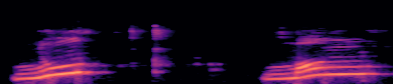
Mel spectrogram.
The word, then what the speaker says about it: mangions: le nous, on dit nous mangions. On n'a pas besoin. On n'a pas besoin de E. Parce que le G, I se prononce J.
